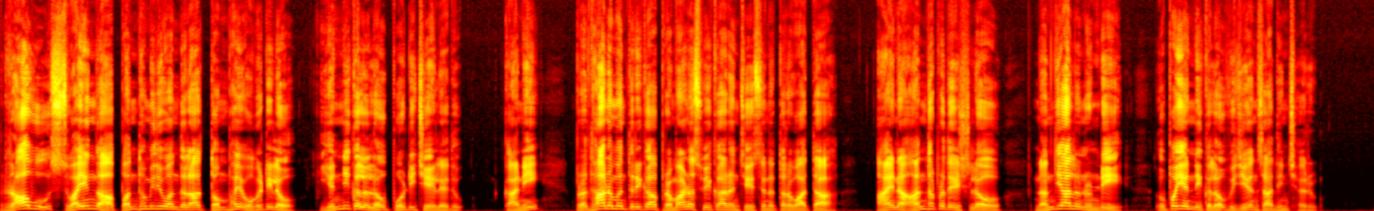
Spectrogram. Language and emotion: Telugu, neutral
